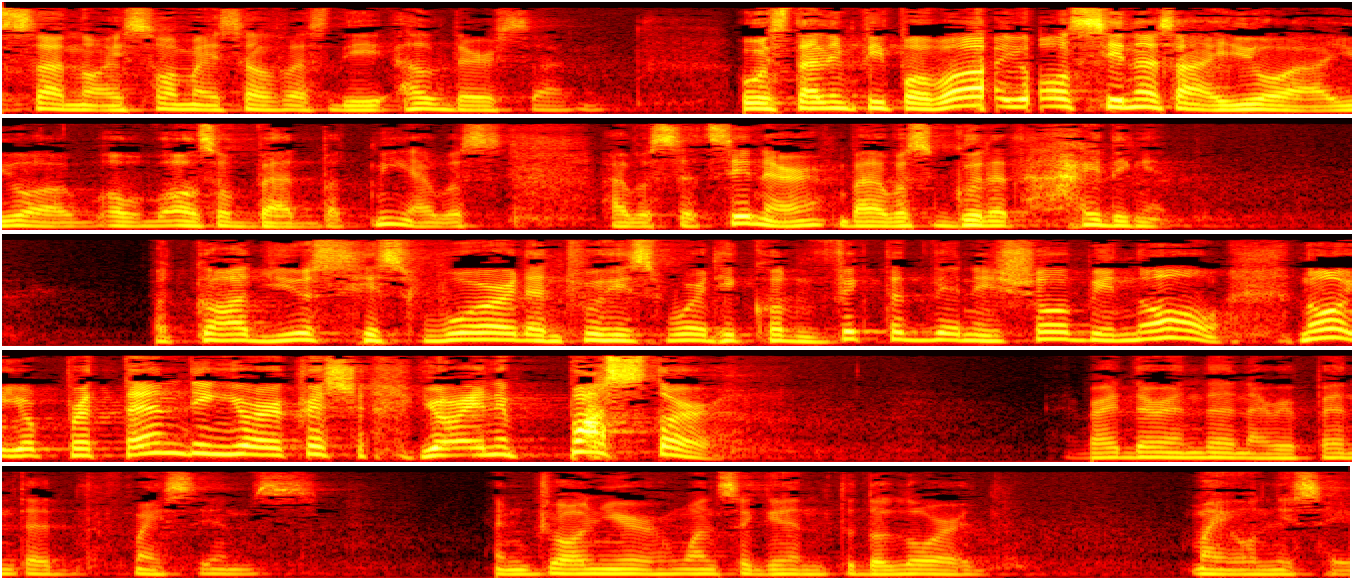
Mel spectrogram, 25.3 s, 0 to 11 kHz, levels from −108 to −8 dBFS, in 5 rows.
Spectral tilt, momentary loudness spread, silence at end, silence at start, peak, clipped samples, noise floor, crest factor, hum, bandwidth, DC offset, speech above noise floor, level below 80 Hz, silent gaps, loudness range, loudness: -3.5 dB/octave; 16 LU; 0 s; 0 s; -6 dBFS; under 0.1%; -76 dBFS; 24 dB; none; 9.6 kHz; under 0.1%; 48 dB; -74 dBFS; none; 12 LU; -28 LUFS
